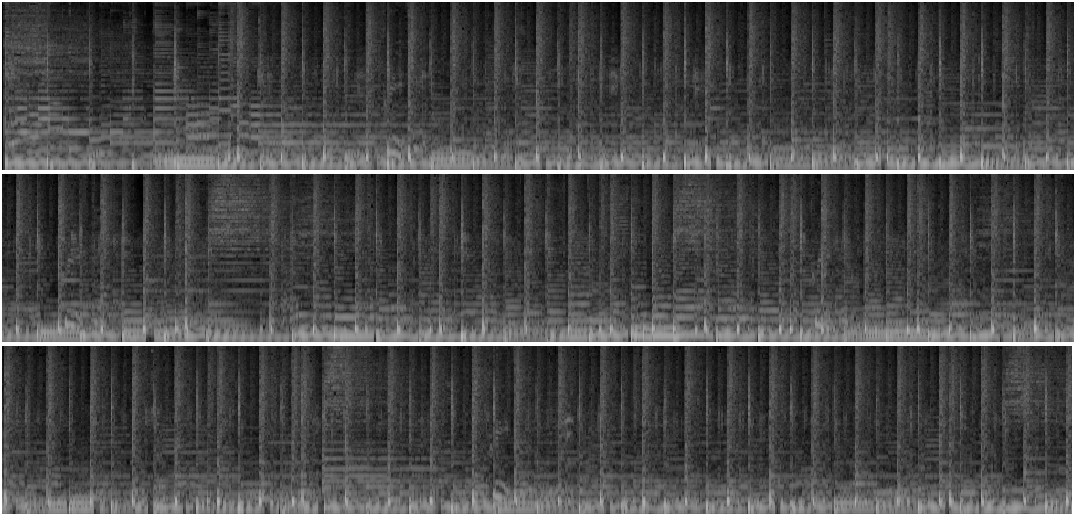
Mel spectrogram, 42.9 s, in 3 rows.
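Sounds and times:
country hoedown music bed: 0.0 - 42.8.

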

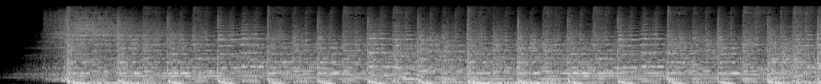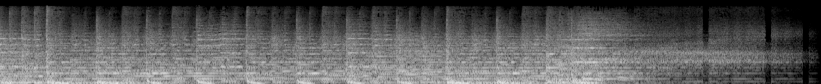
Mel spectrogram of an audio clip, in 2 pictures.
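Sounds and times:
warrior march: 0.7 - 15.2.

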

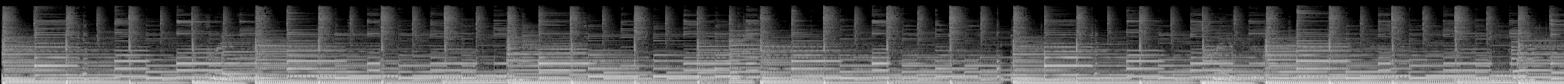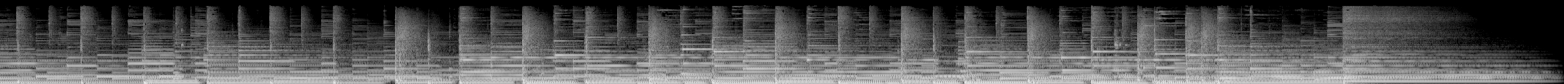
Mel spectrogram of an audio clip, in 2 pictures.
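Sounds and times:
americana acoustic folk music: 0.0 - 31.2.

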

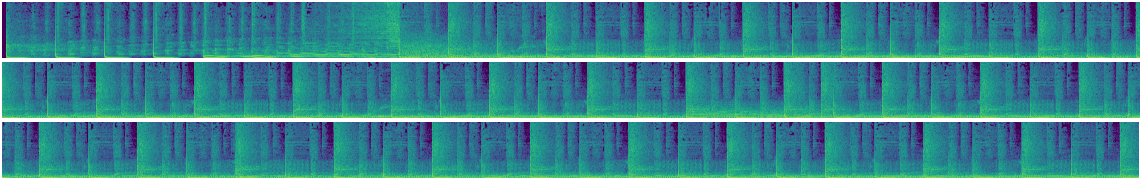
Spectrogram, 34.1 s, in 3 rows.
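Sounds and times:
radiant energy music bed: 0.0 - 34.1.

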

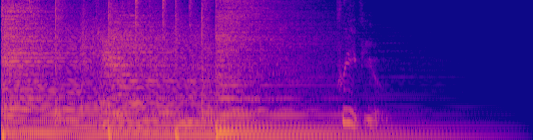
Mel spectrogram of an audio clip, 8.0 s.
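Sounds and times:
motivational pop rock sting bumper: 0.0 - 5.5.

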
